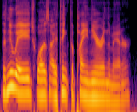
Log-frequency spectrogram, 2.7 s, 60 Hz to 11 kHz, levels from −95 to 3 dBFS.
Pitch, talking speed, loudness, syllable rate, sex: 135 Hz, 240 wpm, -16 LUFS, 5.5 syllables/s, male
